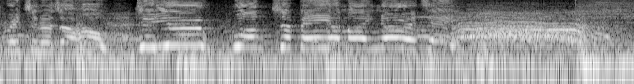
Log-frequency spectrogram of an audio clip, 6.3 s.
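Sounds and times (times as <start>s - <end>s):
speech: 0.1s - 5.9s
crowd roar at a demonstration in Cannock: 4.2s - 6.2s.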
